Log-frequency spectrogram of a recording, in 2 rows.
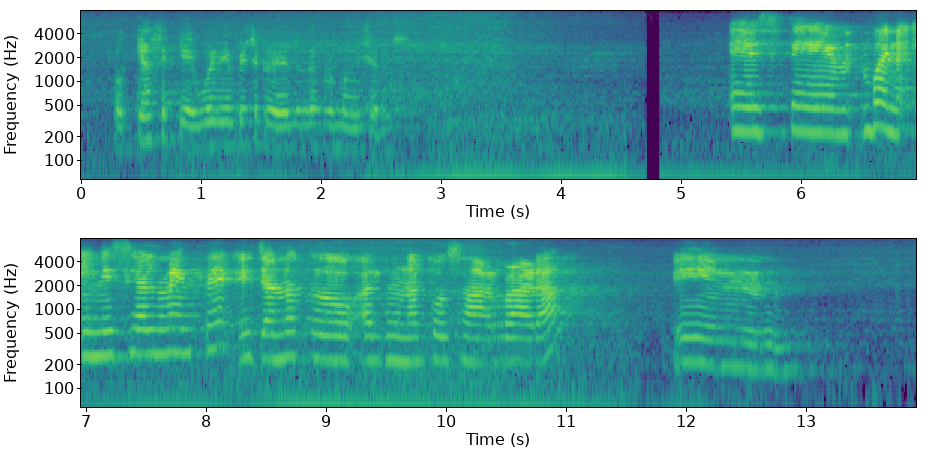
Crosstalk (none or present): none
